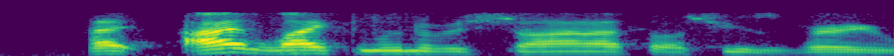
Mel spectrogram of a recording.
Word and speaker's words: Vachon: Luna Vachon? – Luna Vachon.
